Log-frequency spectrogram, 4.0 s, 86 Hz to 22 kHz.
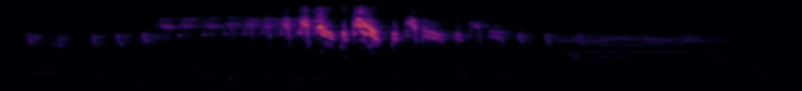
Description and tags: Startled Blackbird
A dual mono field recording of a startled or angry Common Blackbird (Turdus merula) flying over the mic.The microphone was set up by a garden pond in an attempt to record frogs croaking, the placement of the mic was exactly where this bird takes it's bath at the shallow end. I think it took exception to the furry Deadcat covering the mic. Rode NTG-2 & Deadcat > FEL battery pre-amp > Zoom H2 line in.
mono, startled, doppler, bird, field-recording, turdus-merula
